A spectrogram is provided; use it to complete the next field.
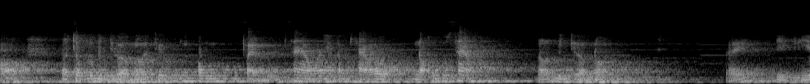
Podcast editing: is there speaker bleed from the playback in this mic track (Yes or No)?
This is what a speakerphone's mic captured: Yes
